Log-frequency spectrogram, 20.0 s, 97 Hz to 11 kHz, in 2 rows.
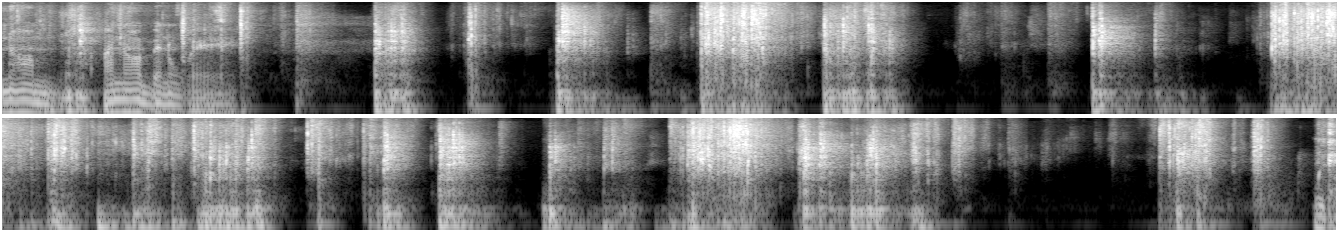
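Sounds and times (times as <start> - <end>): cards shuffling on a table: 0.0 - 8.1, 9.6 - 13.6, 14.5 - 20.0.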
